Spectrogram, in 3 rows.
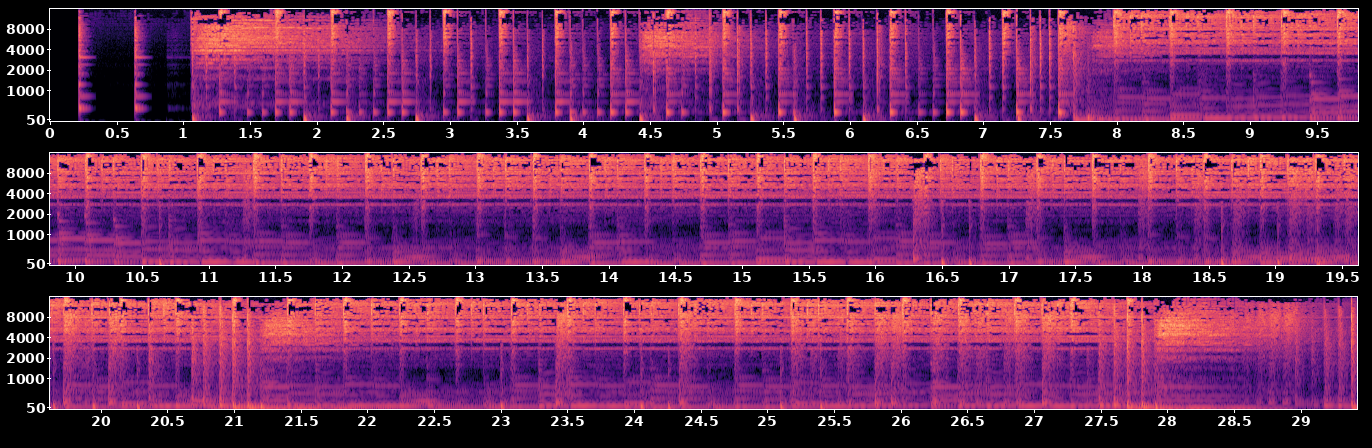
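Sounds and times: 
jazz drum kit loop: 1.1 - 29.4.

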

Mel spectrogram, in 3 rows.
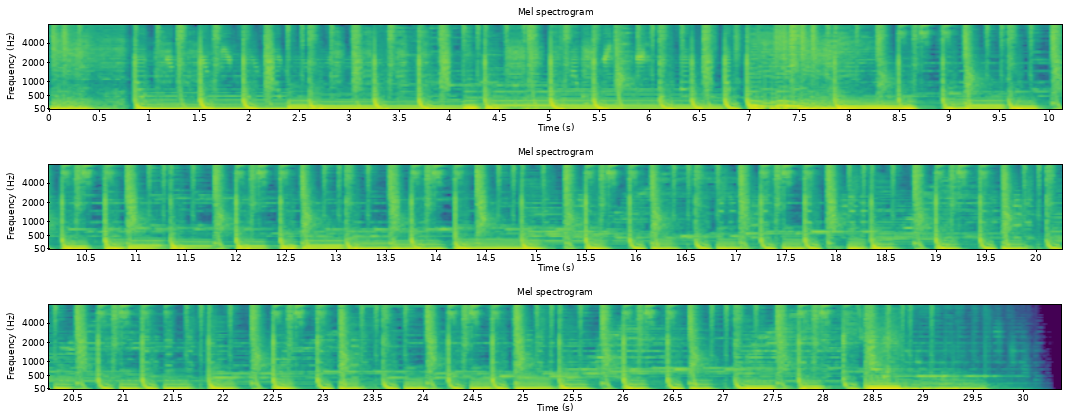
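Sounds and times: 
smooth groove music: 0.8 - 29.7.

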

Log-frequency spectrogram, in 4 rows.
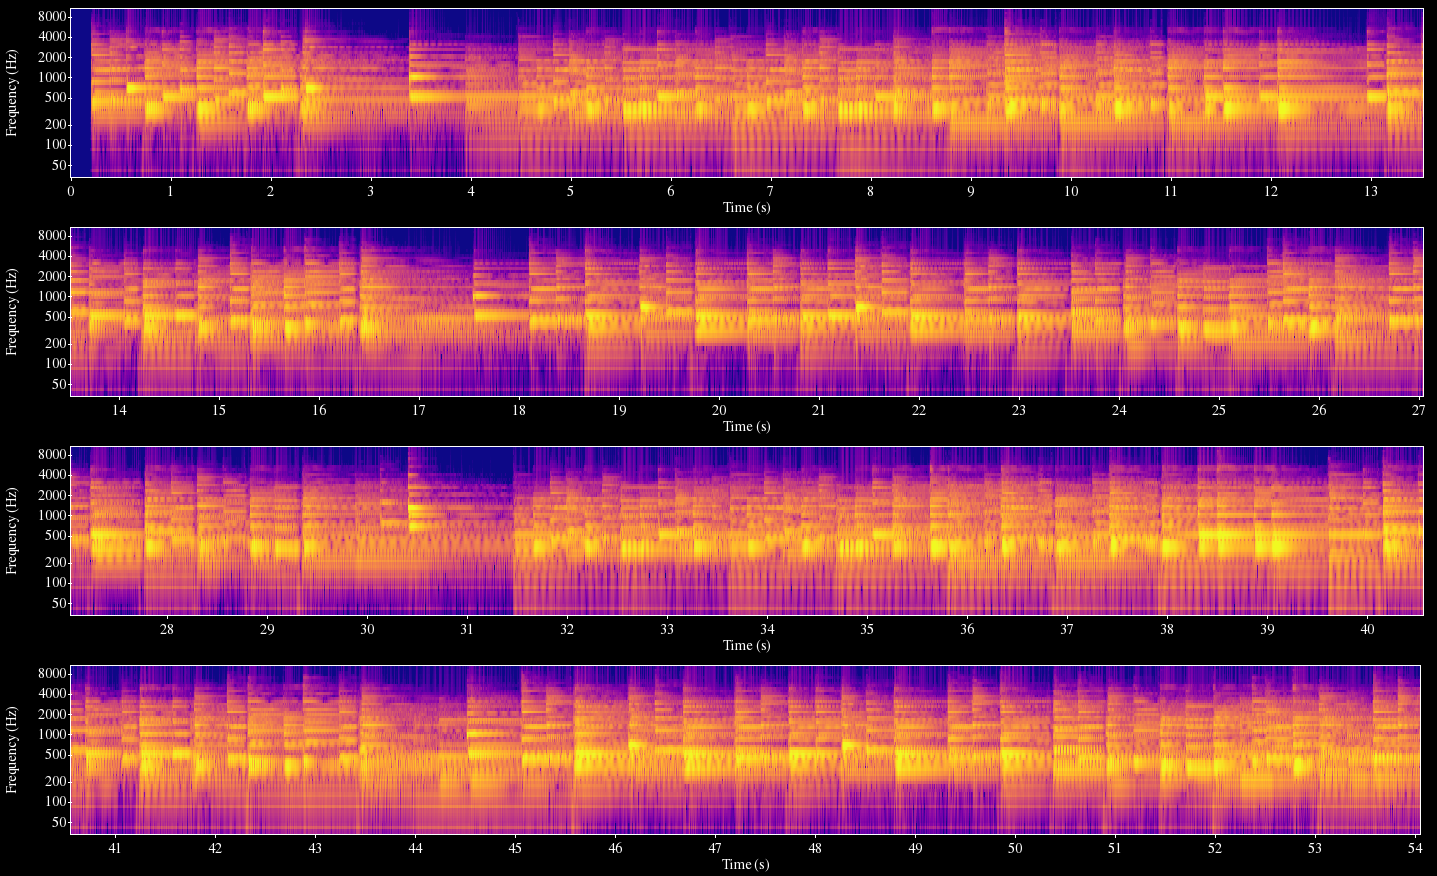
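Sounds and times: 
solo piano carol: 0.2 - 54.0.

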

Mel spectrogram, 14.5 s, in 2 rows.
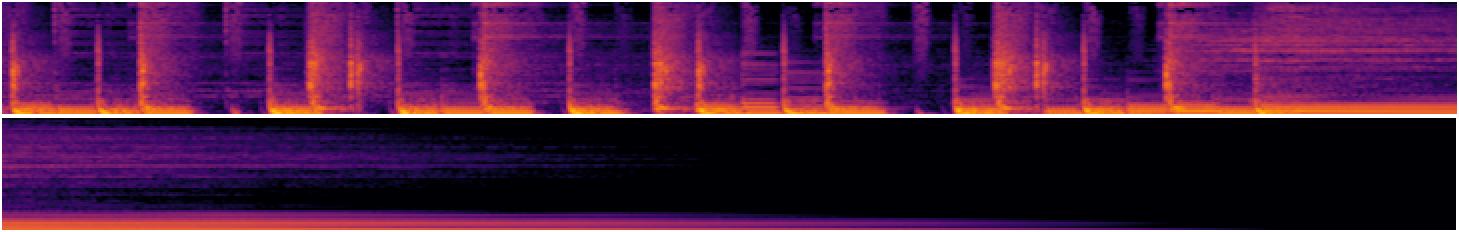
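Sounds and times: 
drums: 0.0 - 9.4
bass: 0.0 - 13.7.

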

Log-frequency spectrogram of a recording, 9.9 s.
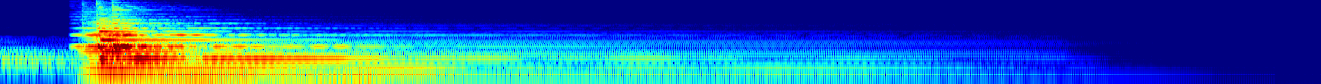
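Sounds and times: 
ambient music: 0.0 - 6.8.

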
